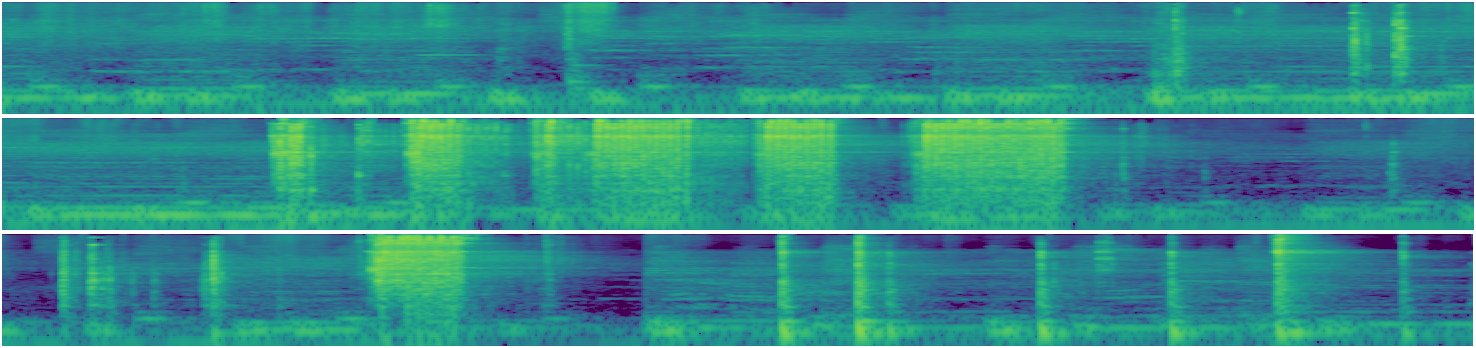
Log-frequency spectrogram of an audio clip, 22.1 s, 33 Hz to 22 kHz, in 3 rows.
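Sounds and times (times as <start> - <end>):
background music: 0.0 - 22.0
power tool bursts: 8.7 - 13.1, 16.5 - 17.3.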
